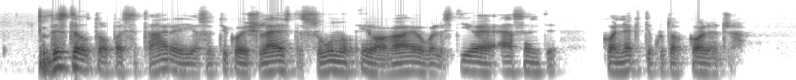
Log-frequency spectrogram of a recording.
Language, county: Lithuanian, Telšiai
